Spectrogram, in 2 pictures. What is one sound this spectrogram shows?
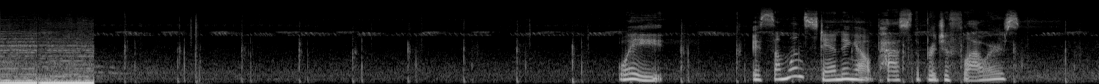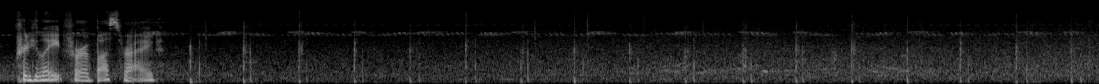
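Footsteps tap steadily on a hard walkway.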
